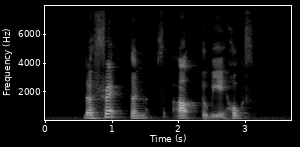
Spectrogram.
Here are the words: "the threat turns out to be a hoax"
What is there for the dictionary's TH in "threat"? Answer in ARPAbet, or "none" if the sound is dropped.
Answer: S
